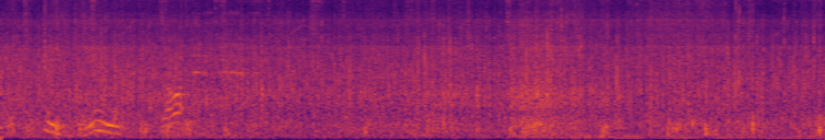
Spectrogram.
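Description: Steady rain patters on a surface throughout, a soft continuous hiss with occasional faint voices mixed in.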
